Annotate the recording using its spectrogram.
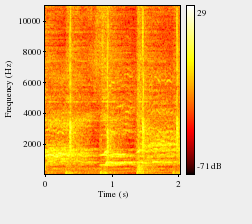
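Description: Gospel music: voices singing over a steady beat of a little under two strokes a second.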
